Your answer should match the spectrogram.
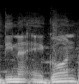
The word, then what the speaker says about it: Dina Ögon: כותבים אותה דינה אוגון, אבל אומרים דינה אגון.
